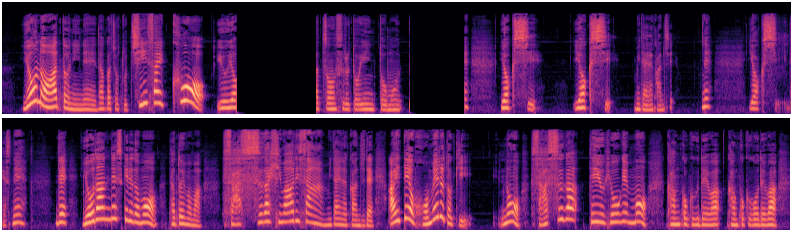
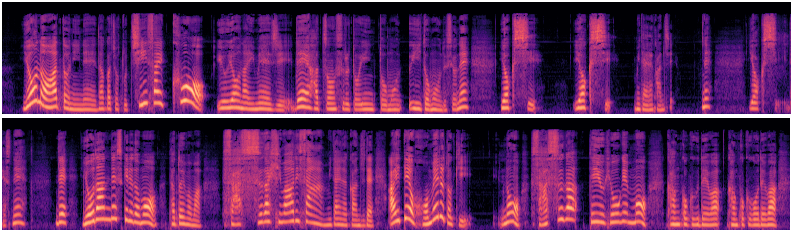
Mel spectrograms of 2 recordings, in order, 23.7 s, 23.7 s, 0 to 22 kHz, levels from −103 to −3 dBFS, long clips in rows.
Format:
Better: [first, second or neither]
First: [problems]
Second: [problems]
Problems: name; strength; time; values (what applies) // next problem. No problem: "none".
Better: second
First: audio cutting out; at 3.5 s for 1 s and at 6 s for 1 s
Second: none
